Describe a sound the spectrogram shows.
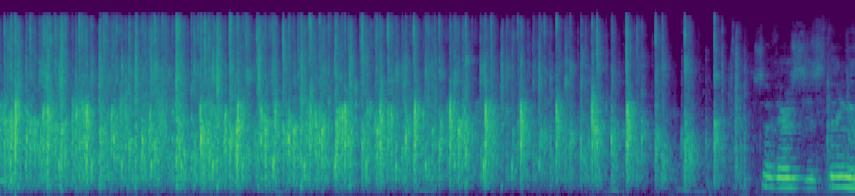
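Accordion buttons clatter rapidly.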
